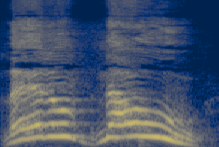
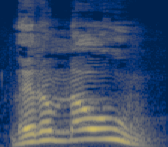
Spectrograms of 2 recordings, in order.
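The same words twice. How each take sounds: First: Very slow, stretched Let 'em know; slow rallying call Let 'em know; drawn-out let 'em know. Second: Said in the usual way. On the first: Shown as a demonstration. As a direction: lean on each word of Let 'em know, slowly. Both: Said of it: "Tell 'em, let 'em know".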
